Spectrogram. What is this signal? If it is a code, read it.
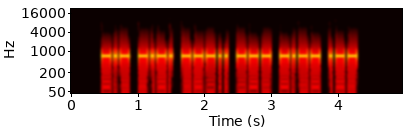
Morse code, heard as a keyed tone, about 26 wpm, 700 Hz. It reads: KC8OYW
